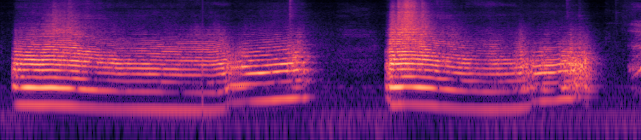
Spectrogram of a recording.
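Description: Trombone played in two long, loud low notes. Each note slides down a little, then steps up to a higher pitch shortly before it stops, and the second note begins about four seconds in.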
